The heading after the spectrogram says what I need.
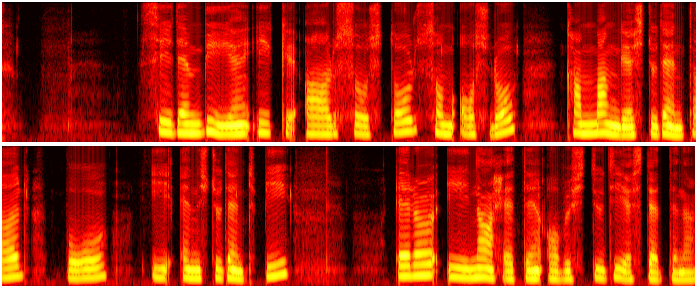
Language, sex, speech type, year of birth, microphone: Norwegian, female, spontaneous, 1978, Shure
